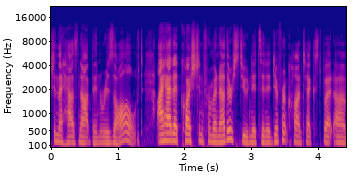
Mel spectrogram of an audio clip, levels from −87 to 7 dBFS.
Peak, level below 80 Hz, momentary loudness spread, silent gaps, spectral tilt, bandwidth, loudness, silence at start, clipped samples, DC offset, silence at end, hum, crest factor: -4 dBFS; -64 dBFS; 9 LU; none; -4.5 dB/octave; 13.5 kHz; -26 LUFS; 0 s; under 0.1%; under 0.1%; 0 s; none; 22 dB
